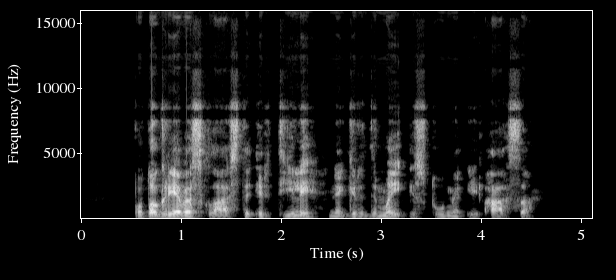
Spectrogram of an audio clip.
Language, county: Lithuanian, Šiauliai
